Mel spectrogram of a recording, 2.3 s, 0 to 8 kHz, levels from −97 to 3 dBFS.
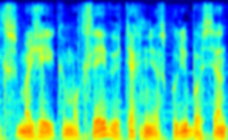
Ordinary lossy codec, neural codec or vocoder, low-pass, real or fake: AAC, 48 kbps; none; 7.2 kHz; real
